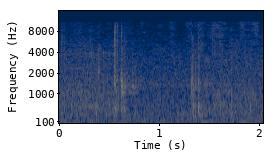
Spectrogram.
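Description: A skateboard clacks as it lands a jump.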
